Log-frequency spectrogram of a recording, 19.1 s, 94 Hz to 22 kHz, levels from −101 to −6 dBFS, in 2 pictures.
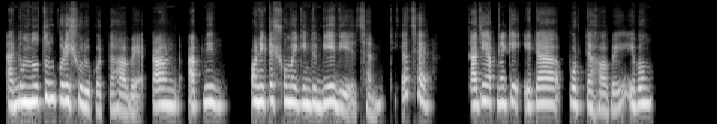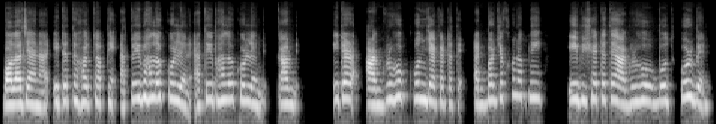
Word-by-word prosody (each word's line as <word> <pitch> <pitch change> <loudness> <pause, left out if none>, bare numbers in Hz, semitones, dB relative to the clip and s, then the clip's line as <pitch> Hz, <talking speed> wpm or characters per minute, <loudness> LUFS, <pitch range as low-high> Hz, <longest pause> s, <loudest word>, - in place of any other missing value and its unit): একদম 250 +4 +5
নতুন 255 +4 +3
করে 265 -1 +4
শুরু 225 -5 +1
করতে 180 0 -8
হবে। 170 -2 -3 0.2
কারণ 220 +1 +3 0.3
আপনি 240 +4 -1 0.6
অনেকটা 250 +1 +3
সময় 250 -2 +3
কিন্তু 230 0 +2
দিয়ে 250 +1 +4
দিয়েছেন। 180 -4 -6 0.2
ঠিক 270 - -33
আছে? 350 -1 -3 0.7
কাজেই 225 +4 +3
আপনাকে 235 0 -2 0.2
এটা 235 +2 +1 0.3
পড়তে 220 -3 -2
হবে 185 0 -5 0.2
এবং 230 +2 +1 1.1
বলা 220 +1 +8
যায় 220 -2 +2
না, - - -3 0.2
এটাতে 255 +2 -1
হয়তো 245 0 -1
আপনি 240 -1 -5 0.2
এতই 285 +8 -1
ভালো 295 0 +4
করলেন, 260 -8 +1 0.2
এতই 280 +6 -3
ভালো 280 +1 +2
করলেন 255 -5 0 0.3
কারণ 230 0 +2 0.6
এটার 290 +1 +3 0.3
আগ্রহ 245 +6 0 0.2
কোন 290 0 +1
জায়গাটাতে, 240 -3 -2 0.2
একবার 225 +5 -1
যখন 305 +4 -6
আপনি 310 -1 -3 0.5
এই 285 - +4
বিষয়টাতে 285 +1 -2
আগ্রহ 240 +3 -2 0.3
বোধ 255 -1 +1 0.2
করবেন, 265 -9 +2
245 Hz, 145 wpm, -22 LUFS, 220-275 Hz, 1.1 s, বলা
